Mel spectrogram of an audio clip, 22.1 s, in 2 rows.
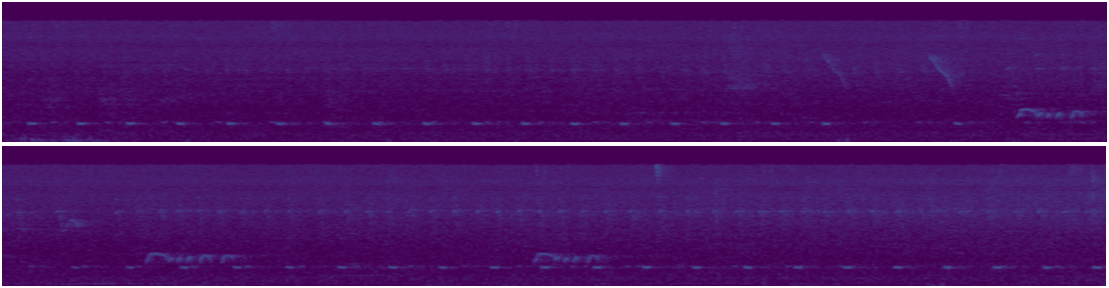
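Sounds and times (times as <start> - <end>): bird warbling trills: 9.2 - 22.0.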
